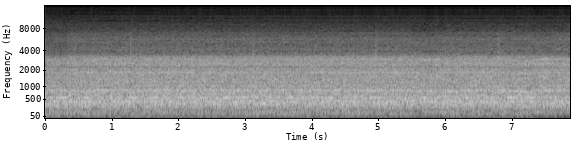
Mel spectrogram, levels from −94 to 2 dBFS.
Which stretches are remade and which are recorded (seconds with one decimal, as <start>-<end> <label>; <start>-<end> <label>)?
0.0-5.5 recorded; 5.5-6.2 remade; 6.2-7.0 recorded; 7.0-7.9 remade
